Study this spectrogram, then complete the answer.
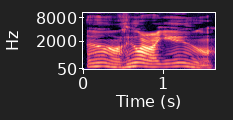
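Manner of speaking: imitated awful nerd voice; nerdy monkey. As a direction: drawl it as a nerdy little monkey. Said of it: "They all have the same voice".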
